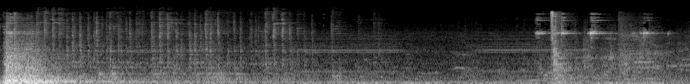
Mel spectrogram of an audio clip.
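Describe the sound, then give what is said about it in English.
A car deck elevator carrying kids down to the car deck runs with a steady mechanical rumble and hum after a loud opening clank, followed near the end by a few sharp metallic knocks and rattles. “When the kids ride down on the car deck elevator right here”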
